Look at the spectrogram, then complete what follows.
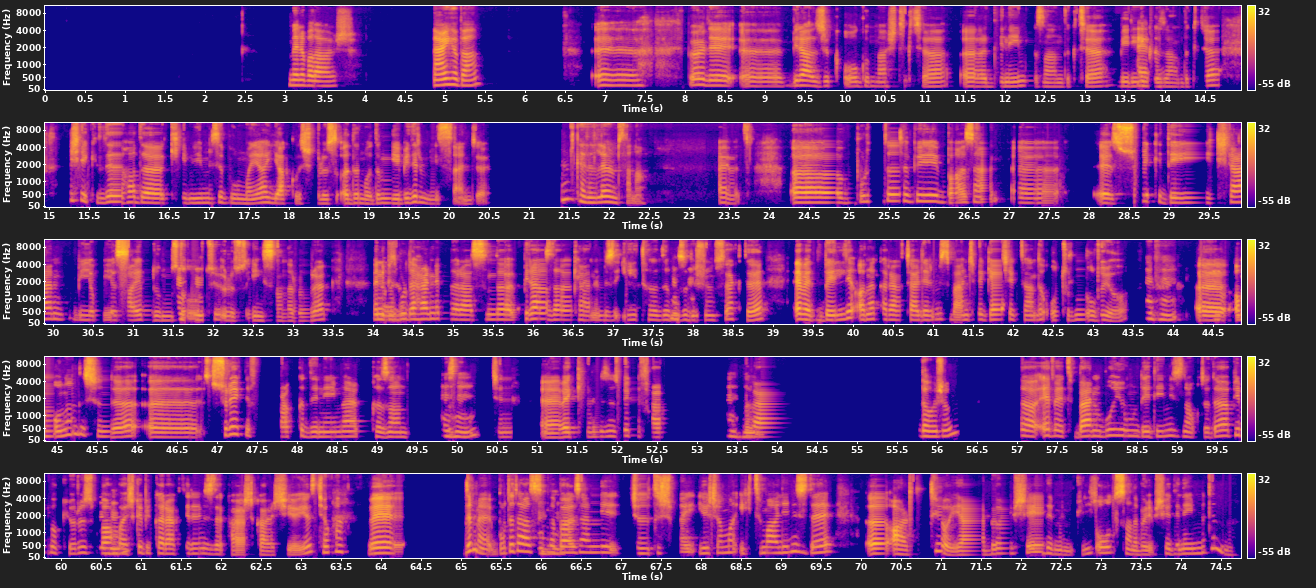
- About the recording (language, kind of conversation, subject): Turkish, unstructured, Kimliğinle ilgili yaşadığın en büyük çatışma neydi?
- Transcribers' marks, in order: tapping; other background noise; distorted speech; static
